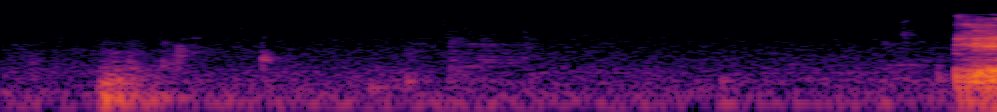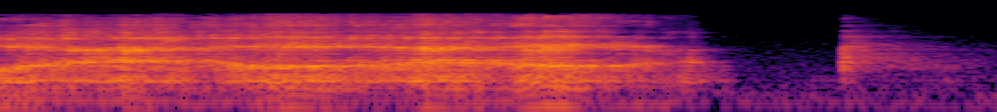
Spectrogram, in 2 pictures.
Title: Burping in my 👙 #belching #burp #girlburp #queen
